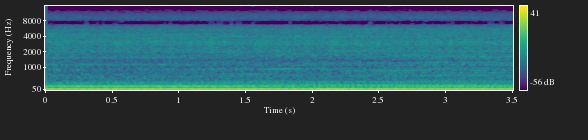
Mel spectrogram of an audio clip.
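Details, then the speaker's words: Mercedes W140 that had died and then refused to start, with no start permission and lamps blinking on the mirror. After a replacement unit was fitted it started and runs a steady, even low idle with no misses or knocks. Normal idle. "поворачиваем ключ зажигания смотрим на лампочки но мотор запустился"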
